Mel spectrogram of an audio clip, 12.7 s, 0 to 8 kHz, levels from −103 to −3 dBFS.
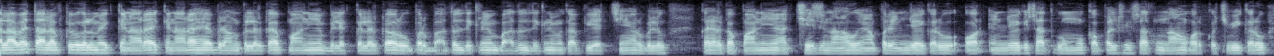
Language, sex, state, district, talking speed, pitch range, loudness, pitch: Hindi, male, Bihar, Jahanabad, 260 wpm, 105-110 Hz, -18 LUFS, 105 Hz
